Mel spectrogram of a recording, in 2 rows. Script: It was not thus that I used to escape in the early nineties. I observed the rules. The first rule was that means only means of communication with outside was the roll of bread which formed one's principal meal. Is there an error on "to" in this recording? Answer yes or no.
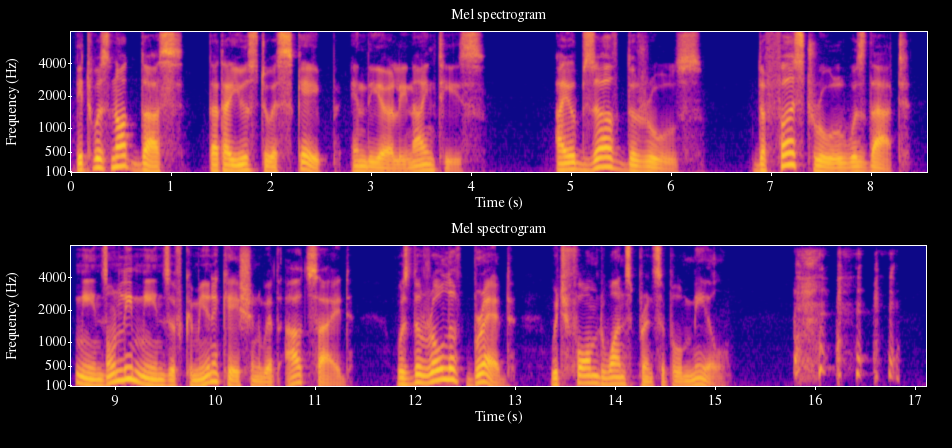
no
